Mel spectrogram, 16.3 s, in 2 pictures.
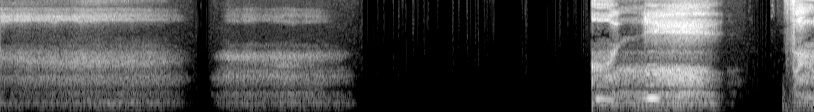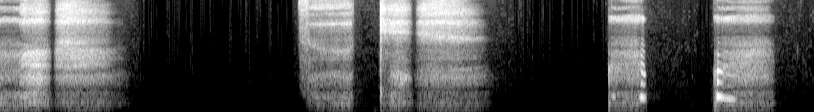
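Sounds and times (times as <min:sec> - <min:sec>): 
person talking in sleep: 0:06.0 - 0:07.2, 0:07.9 - 0:08.7, 0:11.2 - 0:12.9, 0:15.3 - 0:15.6
sleeping breathing: 0:12.0 - 0:12.9.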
